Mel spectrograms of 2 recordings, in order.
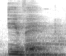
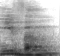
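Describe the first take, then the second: First: The second vowel is a reduced schwa sound. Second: The second vowel is a full, clear vowel. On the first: The speaker calls it right. "é even" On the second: The speaker calls it wrong. "Não é even"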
